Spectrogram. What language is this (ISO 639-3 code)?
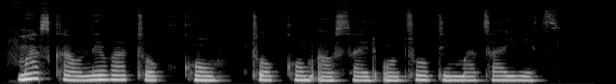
pcm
